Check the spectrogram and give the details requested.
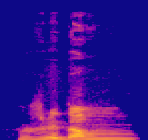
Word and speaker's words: हृदम: ठीक, हृदम ऐसा, हृदम ऐसा उच्चारण करना है।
